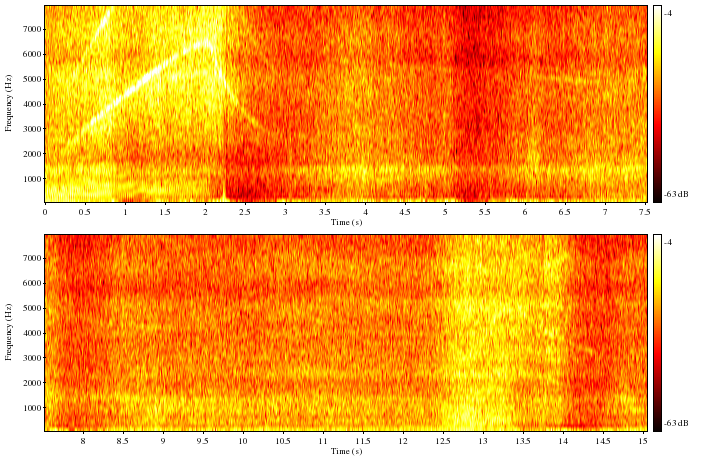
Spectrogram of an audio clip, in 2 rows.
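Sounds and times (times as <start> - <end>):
car engine accelerating: 0.0 - 2.5.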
